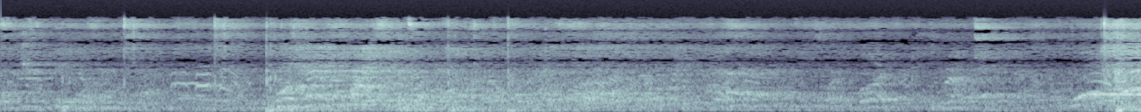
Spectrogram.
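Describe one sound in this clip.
A crowd of spectators murmurs and chatters in a large echoing gym.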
